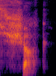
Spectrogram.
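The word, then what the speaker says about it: Shough: And what I will say about this game is Tyler Shuck, who was a rookie. How in the is his name spelled or pronounced Shuck? There's no K in it.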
